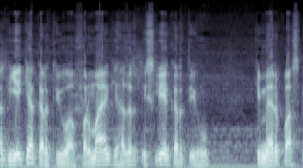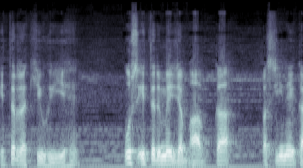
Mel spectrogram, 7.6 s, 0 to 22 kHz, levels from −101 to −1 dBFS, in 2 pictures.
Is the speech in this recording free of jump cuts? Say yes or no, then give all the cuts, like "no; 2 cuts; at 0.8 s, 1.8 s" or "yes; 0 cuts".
yes; 0 cuts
